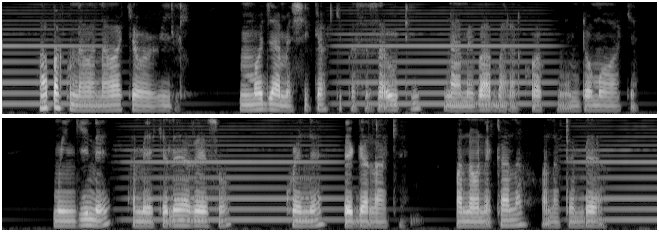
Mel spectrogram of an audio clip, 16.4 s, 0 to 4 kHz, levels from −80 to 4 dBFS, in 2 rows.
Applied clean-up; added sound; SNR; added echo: none; Bowed string instrument; 13 dB; none.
